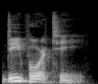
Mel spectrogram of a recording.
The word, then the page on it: deportee: American English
